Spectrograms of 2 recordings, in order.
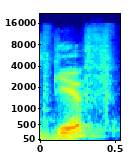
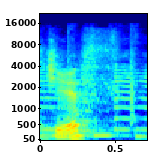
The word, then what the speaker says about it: GIF: so many people pronounce GIF as JIF, which doesn't make sense to me. When you say gift, you don't say jift, right?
